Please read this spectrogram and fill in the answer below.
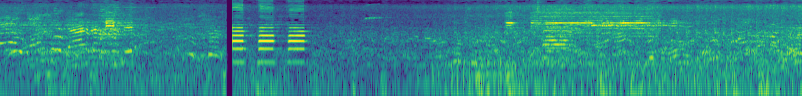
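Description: Crowd chatter and babble, cut by two short horn toots in quick succession about two and a half seconds in; a fainter high tone sounds through the chatter around six seconds in.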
